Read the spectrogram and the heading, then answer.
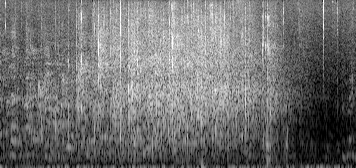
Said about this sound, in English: All right. You clap. I'll drink. You stop clapping.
